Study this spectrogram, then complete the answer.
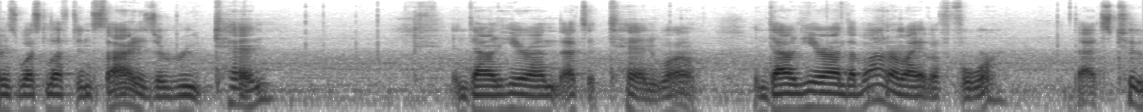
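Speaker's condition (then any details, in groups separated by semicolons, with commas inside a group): No condition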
